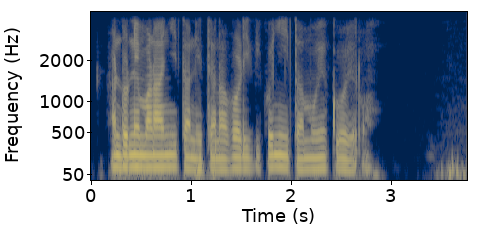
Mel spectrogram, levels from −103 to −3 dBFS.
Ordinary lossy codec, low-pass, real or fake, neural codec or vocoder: none; 3.6 kHz; real; none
